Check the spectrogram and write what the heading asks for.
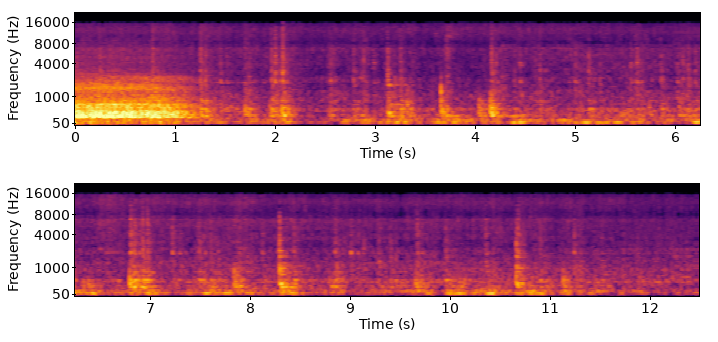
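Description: A spatula scraping and knocking against a nonstick kadai as spice masala is stirred and roasted, with irregular short clicks a second or so apart. A louder stretch of noise fills the first second and a half.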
